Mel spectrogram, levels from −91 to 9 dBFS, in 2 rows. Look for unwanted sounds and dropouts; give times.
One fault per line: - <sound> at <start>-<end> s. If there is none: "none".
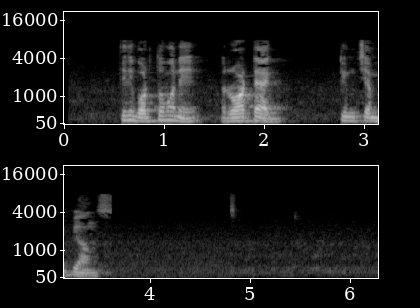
none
